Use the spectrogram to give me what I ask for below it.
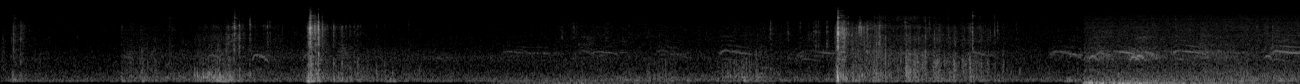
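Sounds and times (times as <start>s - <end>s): small birds chirping: 10.5s - 13.0s.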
